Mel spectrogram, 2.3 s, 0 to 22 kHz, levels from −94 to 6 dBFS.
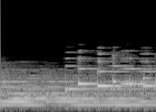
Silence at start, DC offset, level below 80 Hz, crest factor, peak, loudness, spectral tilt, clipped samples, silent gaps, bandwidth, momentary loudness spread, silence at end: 0 s; under 0.1%; -56 dBFS; 12 dB; -8 dBFS; -20 LUFS; -11 dB/octave; under 0.1%; none; 4.8 kHz; 6 LU; 0 s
